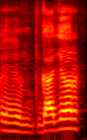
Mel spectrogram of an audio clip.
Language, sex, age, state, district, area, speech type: Odia, male, 45-60, Odisha, Bargarh, rural, spontaneous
